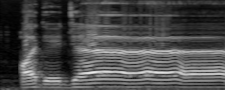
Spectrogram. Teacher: ننتبه إلى الدال، نقلقلها ونظهرها ولا نضغمها في الجيم ولا نقرأ قد جاءتك.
